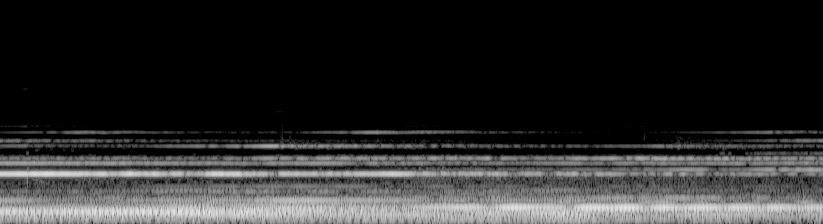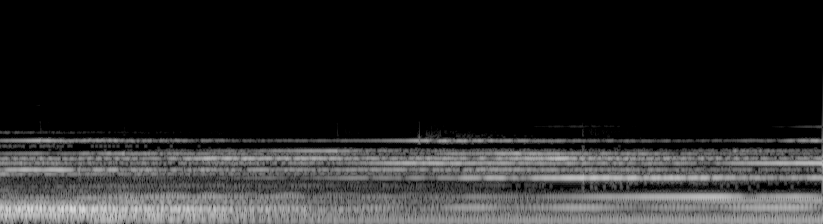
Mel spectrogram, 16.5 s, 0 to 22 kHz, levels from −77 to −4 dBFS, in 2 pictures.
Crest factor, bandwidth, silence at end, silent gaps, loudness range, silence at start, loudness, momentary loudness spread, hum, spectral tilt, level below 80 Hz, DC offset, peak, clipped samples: 14 dB; 2.4 kHz; 0 s; none; 10 LU; 0 s; -21 LUFS; 11 LU; none; -13 dB/octave; -34 dBFS; under 0.1%; -8 dBFS; under 0.1%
